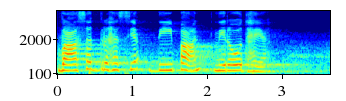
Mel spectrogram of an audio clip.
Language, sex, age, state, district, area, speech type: Sanskrit, female, 18-30, Kerala, Palakkad, rural, read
